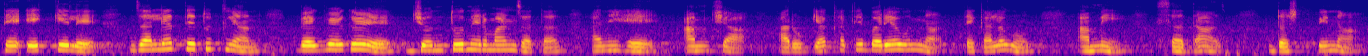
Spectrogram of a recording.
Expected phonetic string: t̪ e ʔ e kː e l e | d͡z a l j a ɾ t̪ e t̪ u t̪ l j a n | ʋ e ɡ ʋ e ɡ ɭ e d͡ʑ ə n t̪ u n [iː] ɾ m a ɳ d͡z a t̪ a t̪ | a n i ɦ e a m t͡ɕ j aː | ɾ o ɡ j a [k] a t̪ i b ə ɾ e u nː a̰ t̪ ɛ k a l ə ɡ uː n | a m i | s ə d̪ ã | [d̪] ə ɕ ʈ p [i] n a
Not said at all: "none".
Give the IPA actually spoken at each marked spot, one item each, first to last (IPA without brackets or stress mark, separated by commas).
i, kʰ, d̪, i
